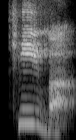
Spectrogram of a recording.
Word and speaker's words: Kea: much Bonnie appreciate that she said it's pronounced K Kia said it's pronounced Kea thank you Kea I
